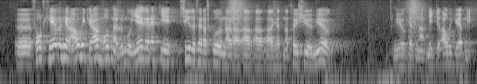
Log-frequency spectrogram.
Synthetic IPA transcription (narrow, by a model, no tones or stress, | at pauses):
fowl̥khɛvʏɾ̥çjɛːɾaːwhɪcːʏɾavmoːwt̪majlʏmɔɣjɛɣɛɾɛhcɪsiːðʏɾ̥θejrːaskɔːðʏnaɾaðaðaðaðçɛt̪naθœɥsjʏːʏmjœːɣ | mjœːɣçɛt̪na̰mɪːcɪðaːwhɪcːʏɛpnɪ̰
